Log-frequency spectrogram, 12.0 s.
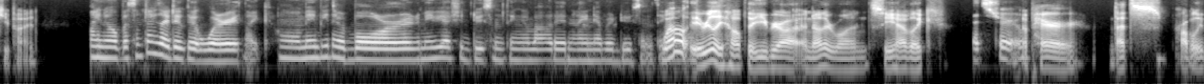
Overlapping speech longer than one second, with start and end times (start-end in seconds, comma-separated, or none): none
